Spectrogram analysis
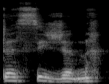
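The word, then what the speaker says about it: Dacyczyn: money the complete tight wood gazette by amy decision that's how you pronounce it that was one of the first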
